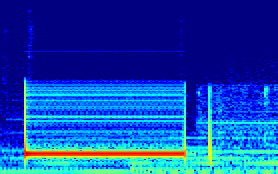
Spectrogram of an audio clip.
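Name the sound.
telephone ringing tone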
